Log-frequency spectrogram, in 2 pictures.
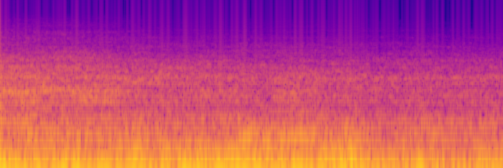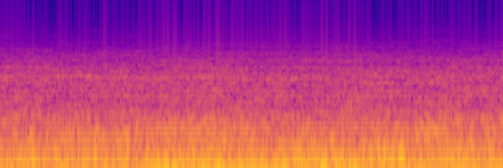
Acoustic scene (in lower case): car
